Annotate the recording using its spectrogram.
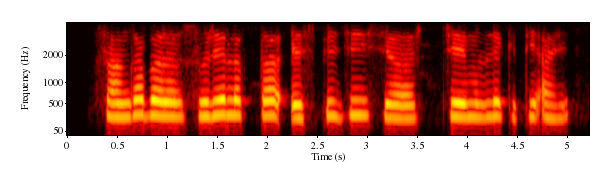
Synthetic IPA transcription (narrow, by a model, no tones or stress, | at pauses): saŋɡabəɾəsuɾjələk̚t̪əespid͡ʑiɕəɾ | t͡ɕemuljekit̪iːʔaɦe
